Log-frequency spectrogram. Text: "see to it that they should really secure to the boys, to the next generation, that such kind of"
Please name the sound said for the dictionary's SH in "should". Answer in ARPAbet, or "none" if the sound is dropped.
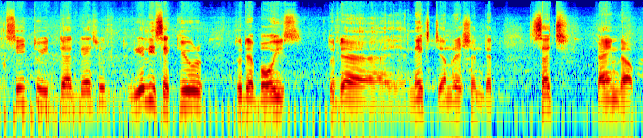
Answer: S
